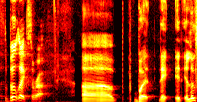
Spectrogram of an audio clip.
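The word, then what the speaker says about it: Cîroc: It's the last C is a K. Oh, it's a K in that. Ciroc. Okay. And it's a S, so it's SIROK. It's the bootleg Ciroc.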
